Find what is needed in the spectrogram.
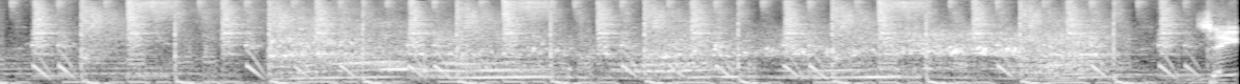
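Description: Electronic dance music with a steady beat, mixed with race-car sound. From about a second and a half in, a car engine's note wavers up and down under tyre squeal as a car drifts.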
